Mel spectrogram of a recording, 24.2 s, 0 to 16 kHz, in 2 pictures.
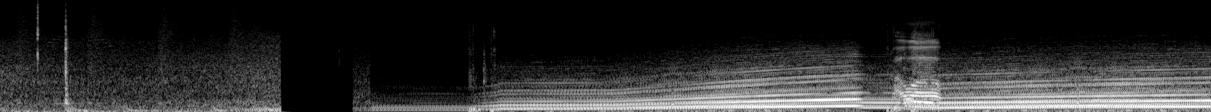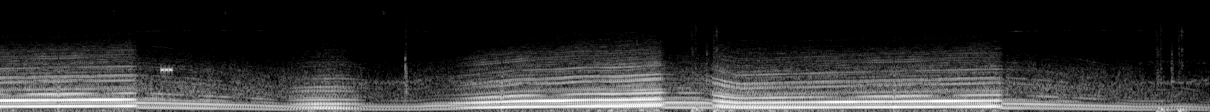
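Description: A car engine in Car Mechanic Simulator 2014 revs through repeated rising and falling sweeps during a test drive of an Asian Cougar, loud and close, after a brief cut of silence at the start.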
